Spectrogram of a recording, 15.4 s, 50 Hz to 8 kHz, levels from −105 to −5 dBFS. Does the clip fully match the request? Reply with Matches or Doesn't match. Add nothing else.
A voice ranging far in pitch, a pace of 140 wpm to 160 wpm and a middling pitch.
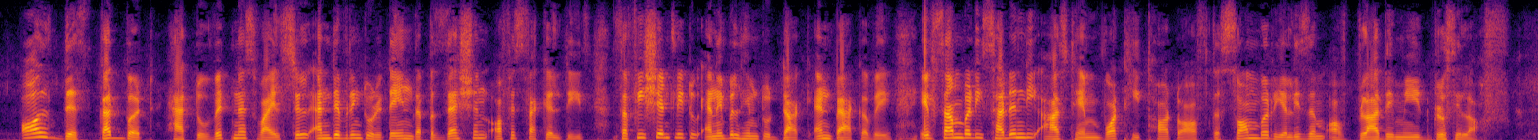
Matches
